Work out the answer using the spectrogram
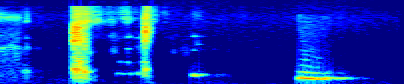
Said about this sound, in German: oh, jetzt muss ich husten, Entschuldigung.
